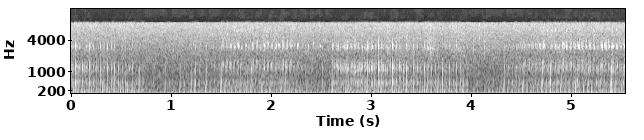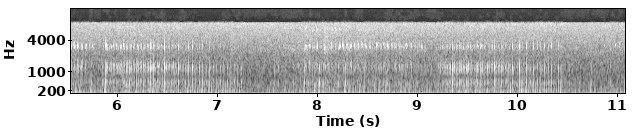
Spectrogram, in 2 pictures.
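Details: Steady purr of a relaxed house cat dozing off, a deep rumbling drone pulsing with regular breaths about every two seconds.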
